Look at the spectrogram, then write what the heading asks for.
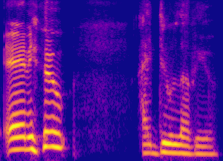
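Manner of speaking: normal talking voice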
